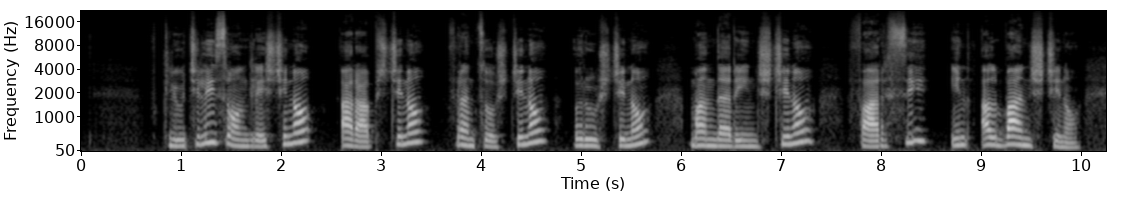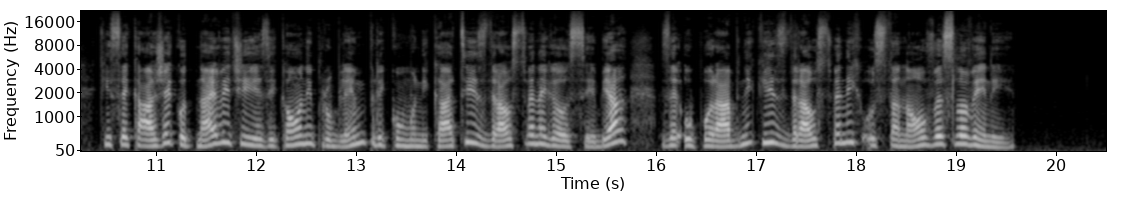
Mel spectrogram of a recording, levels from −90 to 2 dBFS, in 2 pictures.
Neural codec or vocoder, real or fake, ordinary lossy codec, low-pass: vocoder, 44.1 kHz, 128 mel bands, Pupu-Vocoder; fake; none; none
